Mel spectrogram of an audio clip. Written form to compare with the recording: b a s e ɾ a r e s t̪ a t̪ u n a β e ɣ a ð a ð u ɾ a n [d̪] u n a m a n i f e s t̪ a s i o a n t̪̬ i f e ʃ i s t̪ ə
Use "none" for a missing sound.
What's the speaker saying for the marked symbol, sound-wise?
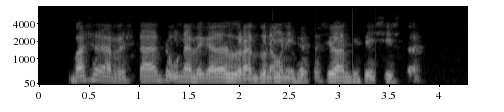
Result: t̪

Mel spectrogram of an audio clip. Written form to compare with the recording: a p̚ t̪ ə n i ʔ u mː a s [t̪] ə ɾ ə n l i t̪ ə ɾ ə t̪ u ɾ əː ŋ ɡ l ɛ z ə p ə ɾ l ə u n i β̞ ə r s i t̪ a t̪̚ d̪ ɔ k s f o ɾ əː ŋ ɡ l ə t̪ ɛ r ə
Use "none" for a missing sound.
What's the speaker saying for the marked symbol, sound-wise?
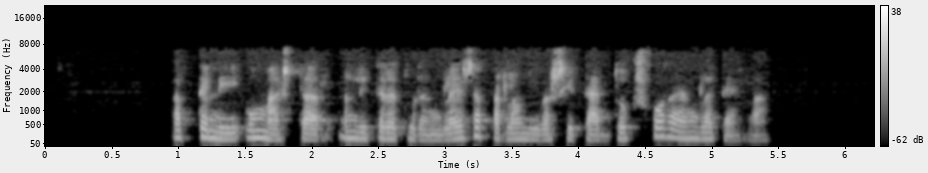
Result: t̪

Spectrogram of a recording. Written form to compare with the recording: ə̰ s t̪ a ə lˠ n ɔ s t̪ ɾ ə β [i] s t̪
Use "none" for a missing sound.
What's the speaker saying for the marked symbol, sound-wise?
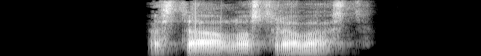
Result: a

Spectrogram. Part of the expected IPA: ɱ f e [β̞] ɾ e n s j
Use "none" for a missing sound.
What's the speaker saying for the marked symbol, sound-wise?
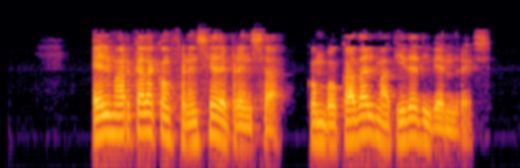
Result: none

